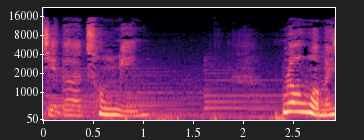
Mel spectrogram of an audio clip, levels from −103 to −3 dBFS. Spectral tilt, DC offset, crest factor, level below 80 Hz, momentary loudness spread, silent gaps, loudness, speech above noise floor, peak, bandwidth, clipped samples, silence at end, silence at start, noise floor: -5 dB/octave; under 0.1%; 16 dB; -46 dBFS; 22 LU; none; -20 LUFS; 24 dB; -6 dBFS; 15.5 kHz; under 0.1%; 0 s; 0 s; -44 dBFS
